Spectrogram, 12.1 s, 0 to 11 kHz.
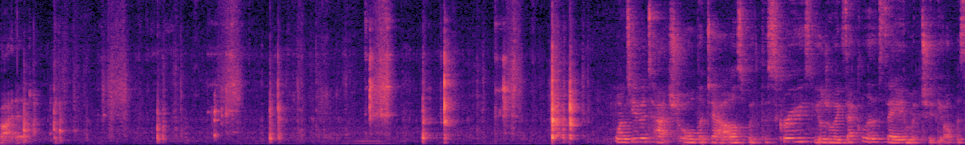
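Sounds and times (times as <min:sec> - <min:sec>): short scraping sounds: 0:02.6 - 0:03.1.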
